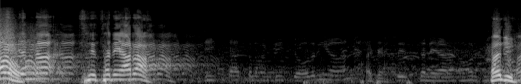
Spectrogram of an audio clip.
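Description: A young man chants loudly and rapidly, close by.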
